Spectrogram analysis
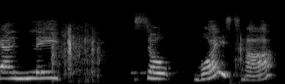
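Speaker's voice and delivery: usual speaking voice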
